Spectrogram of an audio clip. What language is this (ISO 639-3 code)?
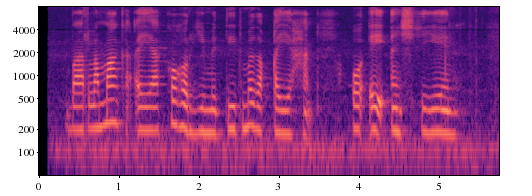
som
